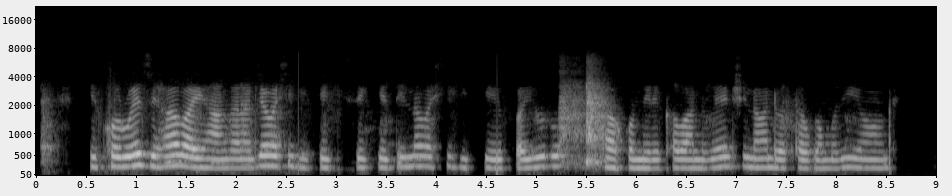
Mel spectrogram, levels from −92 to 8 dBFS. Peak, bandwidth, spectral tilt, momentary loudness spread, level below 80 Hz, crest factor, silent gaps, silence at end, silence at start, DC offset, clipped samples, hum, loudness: -8 dBFS; 6 kHz; -5.5 dB/octave; 13 LU; -68 dBFS; 18 dB; 0.45-0.53 s; 0.45 s; 0.05 s; under 0.1%; under 0.1%; none; -28 LUFS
